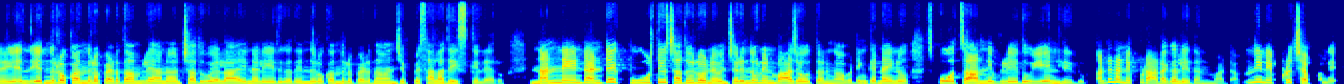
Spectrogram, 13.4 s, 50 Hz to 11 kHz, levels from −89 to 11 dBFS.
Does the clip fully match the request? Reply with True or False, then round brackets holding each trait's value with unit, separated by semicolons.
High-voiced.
True (235 Hz)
